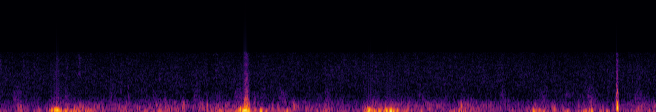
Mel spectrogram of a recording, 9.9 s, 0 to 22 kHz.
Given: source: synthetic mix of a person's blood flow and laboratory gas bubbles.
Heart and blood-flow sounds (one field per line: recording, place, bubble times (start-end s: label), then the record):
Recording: Doppler ultrasound of blood flow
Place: subclavian vein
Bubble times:
no bubbles
From the record:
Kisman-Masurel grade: 000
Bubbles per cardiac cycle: 0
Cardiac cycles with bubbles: 0%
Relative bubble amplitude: no bubbles discernible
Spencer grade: 0 (complete lack of bubble signals)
